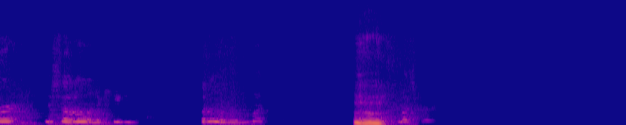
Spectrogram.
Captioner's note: speaking faintly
